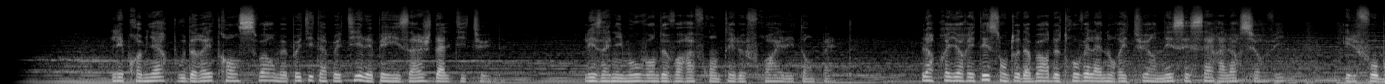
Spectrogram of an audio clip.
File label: french narration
